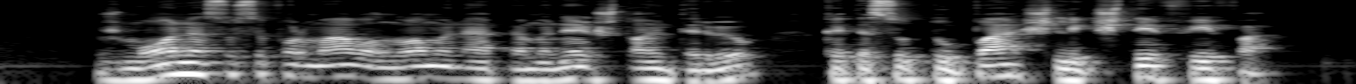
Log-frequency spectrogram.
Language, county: Lithuanian, Vilnius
